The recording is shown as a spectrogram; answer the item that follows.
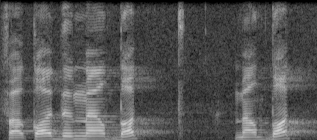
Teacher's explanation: tahan suara, baru lepas angin. Selesai angin ta, baru masuk sin.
